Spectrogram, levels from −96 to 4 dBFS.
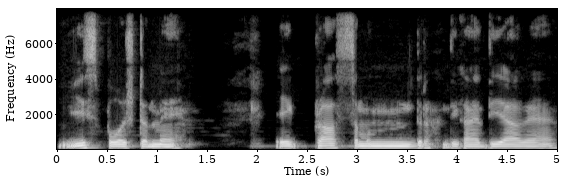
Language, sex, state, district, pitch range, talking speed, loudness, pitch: Hindi, male, Bihar, Kishanganj, 105-110 Hz, 110 wpm, -14 LUFS, 105 Hz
